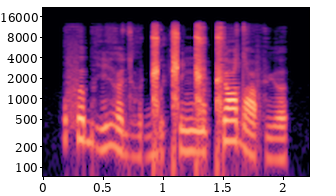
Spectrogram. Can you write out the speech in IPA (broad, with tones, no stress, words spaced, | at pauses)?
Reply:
fə˥ bʱi˩˥ɦœ˩dʱɵ˩ ɡ͡ǁɯ˧ǁi˧ŋ͡ǁɵ˧ ǁy˥ə̯dˤœ˩jfy˩ə̯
